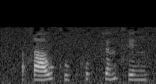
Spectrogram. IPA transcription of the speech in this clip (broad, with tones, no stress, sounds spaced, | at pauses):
s aː˨˥ w kʷʰ ɐ˨˥ p̚ f ʊ˨˥ k̚ s ɵ˨˥ n t͡sʰ ɪ˨ ŋ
